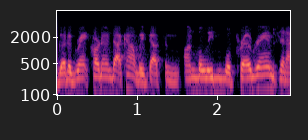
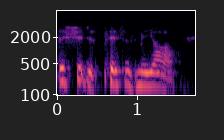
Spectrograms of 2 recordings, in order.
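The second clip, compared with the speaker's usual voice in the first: mock-angry put-on voice, higher pitch; 5 semitones higher than usual. Retelling what a man said, mad about the fork in the sink, mock-angry rant. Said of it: "he's so mad about it".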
